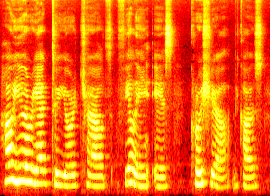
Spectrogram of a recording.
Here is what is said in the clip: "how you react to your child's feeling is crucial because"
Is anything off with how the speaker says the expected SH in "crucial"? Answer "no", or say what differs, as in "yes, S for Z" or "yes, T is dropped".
no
